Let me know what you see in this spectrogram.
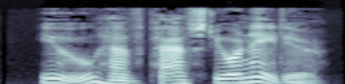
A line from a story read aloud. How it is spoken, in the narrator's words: she said in a decidedly pleased tone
